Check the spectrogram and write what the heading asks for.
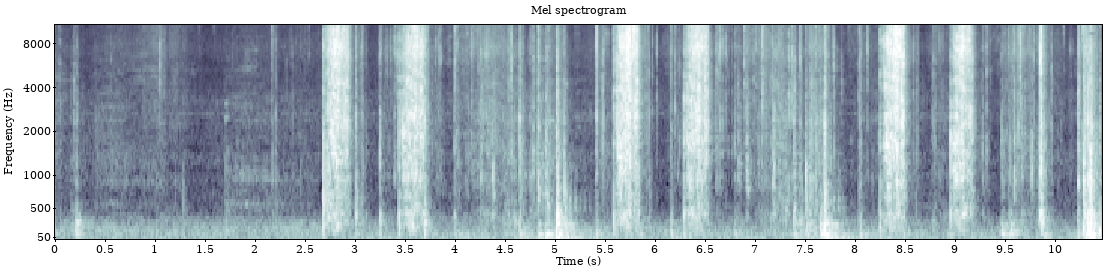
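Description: Plastic wrapping on trading-card packaging being torn and crinkled in a run of quick rips, about one every 0.7 seconds, starting about three seconds in.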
